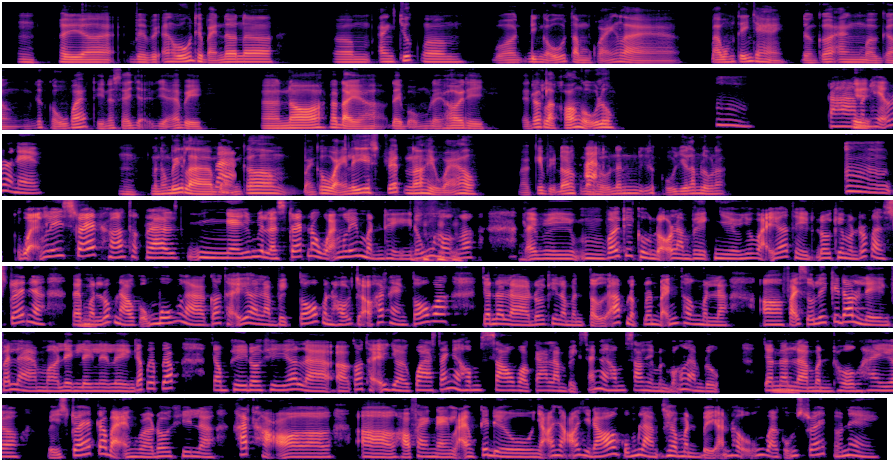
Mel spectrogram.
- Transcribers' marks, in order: tapping; other background noise; laugh; laughing while speaking: "cho"
- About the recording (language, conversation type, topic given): Vietnamese, advice, Vì sao tôi vẫn mệt mỏi kéo dài dù ngủ đủ giấc và nghỉ ngơi cuối tuần mà không đỡ hơn?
